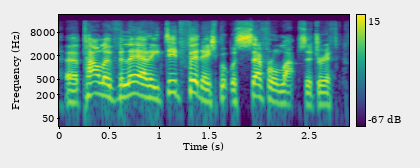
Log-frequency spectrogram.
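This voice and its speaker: A man's voice: a little high, fast talker, no echo. Man doing race commentary, dry sound. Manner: steady, informative play-by-play. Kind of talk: live motorsport commentary.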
